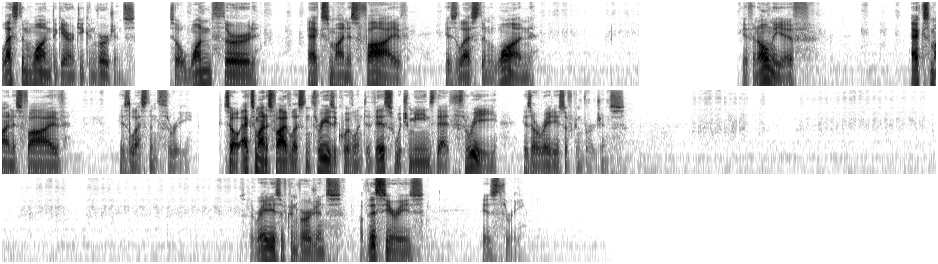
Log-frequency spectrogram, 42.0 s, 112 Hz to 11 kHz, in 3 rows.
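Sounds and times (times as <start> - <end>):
marker pen writing on paper: 2.7 - 5.0, 8.0 - 9.6, 12.0 - 13.6, 15.2 - 15.6, 24.4 - 32.3.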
